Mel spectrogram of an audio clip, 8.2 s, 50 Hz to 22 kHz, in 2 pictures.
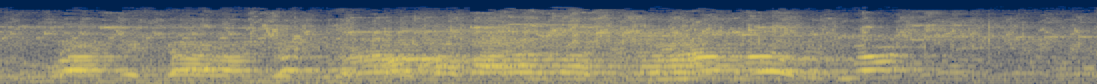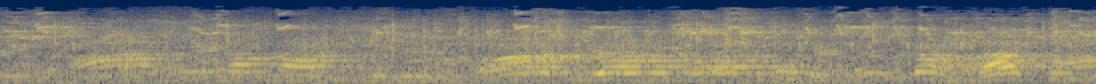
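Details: Competition lovebird, aged 1 year 2 months, bought at 4.5 months from Blitar, its tail feathers once plucked by someone and now recovering, chatters nonstop in a long scratchy twitter of quick falling chirps and squeaks, with a man talking underneath.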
